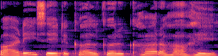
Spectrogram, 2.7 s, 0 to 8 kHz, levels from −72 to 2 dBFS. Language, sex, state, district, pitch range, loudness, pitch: Hindi, female, Chhattisgarh, Kabirdham, 195-230 Hz, -15 LUFS, 210 Hz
